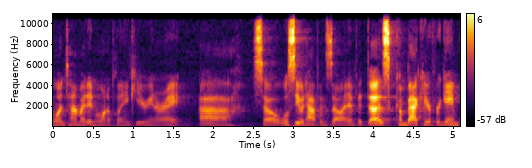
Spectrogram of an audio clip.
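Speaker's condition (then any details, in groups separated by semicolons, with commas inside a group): No condition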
